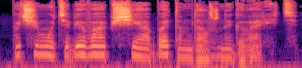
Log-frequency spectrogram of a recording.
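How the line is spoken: Quiet. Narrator (Russian): Тихо ответила

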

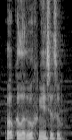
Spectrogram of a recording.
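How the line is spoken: Plain. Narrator (Russian): ответил Женя

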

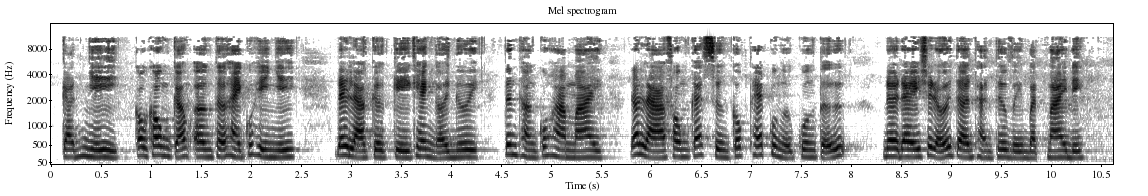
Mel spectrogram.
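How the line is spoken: Father laughing loudly. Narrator (Vietnamese): phụ thân từng cười lớn nói

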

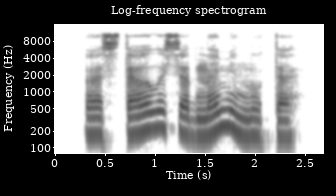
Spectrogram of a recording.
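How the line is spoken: Muttered. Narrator (Russian): пробормотал он

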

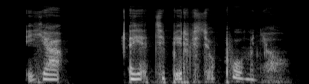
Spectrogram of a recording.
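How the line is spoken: Whisper. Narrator (Russian): сказала шепотом

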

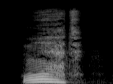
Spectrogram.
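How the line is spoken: Breathed out. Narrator (Russian): выдохнула Бриенна

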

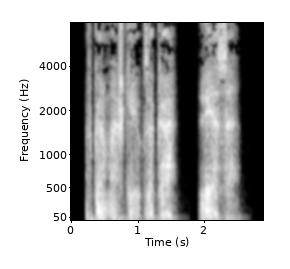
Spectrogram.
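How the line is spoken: Wheezed hoarsely. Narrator (Russian): просипел Илья

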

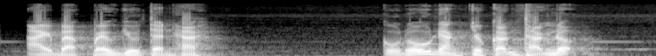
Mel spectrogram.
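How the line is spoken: Louder shout. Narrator (Vietnamese): quát to hơn

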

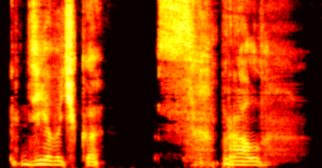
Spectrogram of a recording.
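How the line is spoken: Strained breathless. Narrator (Russian): выдохнул Дурбин сквозь силу

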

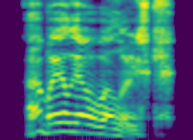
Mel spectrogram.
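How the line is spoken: Laughing. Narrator (Russian): чему-то засмеялся Боба

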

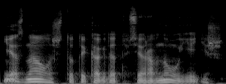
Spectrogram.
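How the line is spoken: Sad wry smile. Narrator (Russian): грустно усмехнулась Аура

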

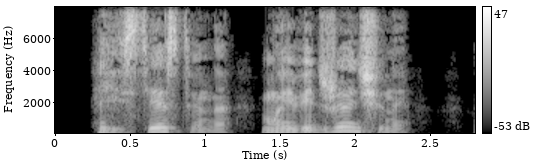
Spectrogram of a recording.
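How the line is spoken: Joyful. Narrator (Russian): радостно

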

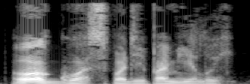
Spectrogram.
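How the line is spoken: Old man, halting, barely opening mouth. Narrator (Russian): Старик и говорил так, как будто было очень холодно, с расстановками и не раскрывая как следует рта

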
